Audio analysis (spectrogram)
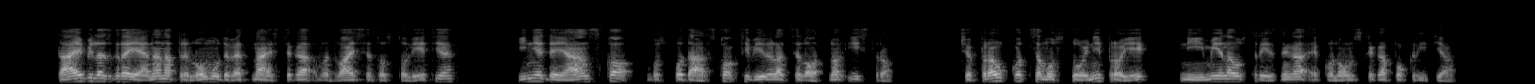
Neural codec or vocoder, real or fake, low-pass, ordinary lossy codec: none; real; 5.4 kHz; Opus, 64 kbps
